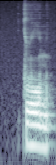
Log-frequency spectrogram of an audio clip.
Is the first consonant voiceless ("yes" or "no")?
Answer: yes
